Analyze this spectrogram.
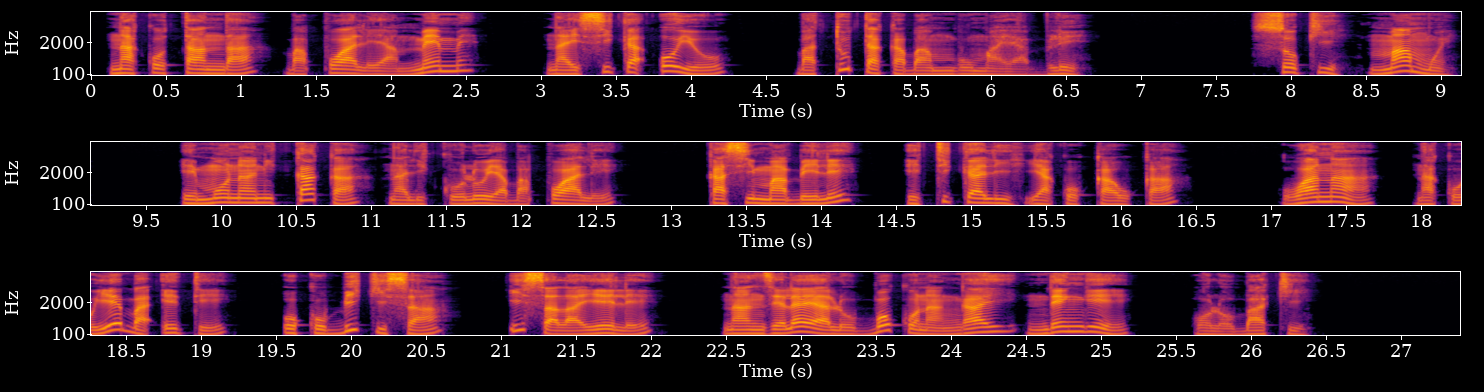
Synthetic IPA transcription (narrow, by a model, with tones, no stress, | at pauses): na˨ko˨ta˨nda˨ | ba˨pwa˦le˨ja˨mɛ˦mɛ˦ | na˨e˨si˦ka˦o˦jo˦ | ba˨tu˦ta˨ka˨ba˨mbu˨ma˨ja˨ble˦ | sɔ˦ki˦ma˦mwɛ˨ | e˨mɔ˦na˦ni˦ka˦ka˨ | na˨li˨ko˨lo˦ja˨ba˨pwa˦le˨ | ka˨si˨ma˨be˨le˦ | e˨ti˦ka˦li˦ja˨ko˨ka˨u˨ka˨ | wa˦na˦ | na˨ko˨je˦ba˨ʔe˦te˨ | o˨ko˨bi˦ki˨sa˨ | i˦sa˨la˨je˦le˨ | na˨nze˨la˦ja˨lo˨bɔ˦kɔ˨na˨ŋɡa˦i˦nde˦ŋɡe˦ | o˨lo˨ba˦ki˦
